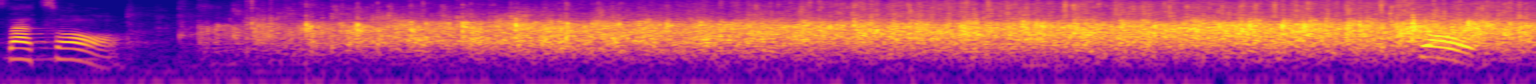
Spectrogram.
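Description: A large audience applauds loudly in an echoing hall.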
